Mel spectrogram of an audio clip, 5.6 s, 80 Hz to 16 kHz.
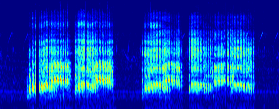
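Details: Two Blue Cranes calling in duet at sunrise on a 13 February 2022 safari, each filling the other's gaps: four long, harsh, rattling croaks, each about a second, in two pairs with brief gaps.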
